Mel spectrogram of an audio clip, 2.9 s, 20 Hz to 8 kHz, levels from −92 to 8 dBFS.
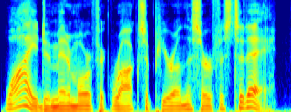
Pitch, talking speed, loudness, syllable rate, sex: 110 Hz, 205 wpm, -16 LUFS, 6.0 syllables/s, male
